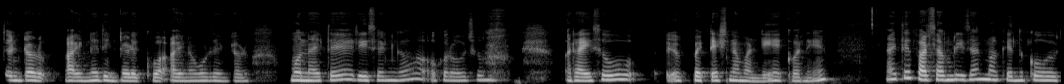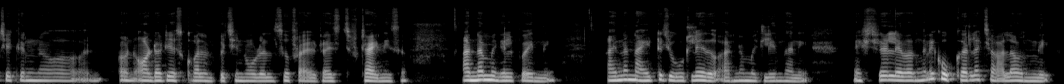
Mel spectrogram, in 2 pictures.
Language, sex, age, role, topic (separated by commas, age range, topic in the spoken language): Telugu, female, 30-34, guest, మిగిలిన ఆహారాన్ని మీరు ఎలా ఉపయోగిస్తారు?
